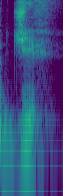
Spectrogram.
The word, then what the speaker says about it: GIF: d'après vous GIF ou GIF Steve ou allahet l'inventeur du gif a déclaré qu'il devait être prononcé gif comme la marque de beurre d'arachide plutôt qu'avec un songer dur quoi qu'il en soit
